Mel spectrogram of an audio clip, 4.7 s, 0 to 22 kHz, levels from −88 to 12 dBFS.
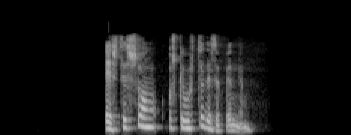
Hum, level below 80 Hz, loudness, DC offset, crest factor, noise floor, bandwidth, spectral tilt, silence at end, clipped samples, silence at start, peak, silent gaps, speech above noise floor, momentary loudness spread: none; -68 dBFS; -18 LUFS; under 0.1%; 22 dB; -74 dBFS; 8 kHz; -4 dB/octave; 1.3 s; under 0.1%; 1.4 s; 0 dBFS; none; 56 dB; 10 LU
